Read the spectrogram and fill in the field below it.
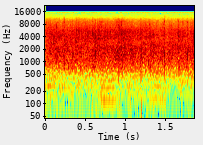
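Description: Audience applause at a Maria Tănase commemorative event, a steady dense wash of clapping filling the whole moment, loud and continuous with no voices.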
